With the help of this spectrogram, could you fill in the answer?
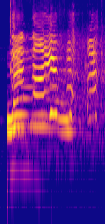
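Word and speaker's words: knife: मैं चाकू को भी क्नाइफ बोलता हूं। नाइफ। कनाइफ नहीं होता, नाइफ होता है। के साइलेंट रहता है।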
